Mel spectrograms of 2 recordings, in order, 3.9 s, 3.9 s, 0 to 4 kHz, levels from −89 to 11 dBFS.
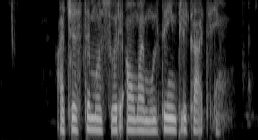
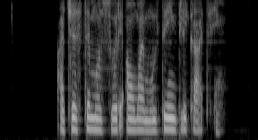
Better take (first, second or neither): first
